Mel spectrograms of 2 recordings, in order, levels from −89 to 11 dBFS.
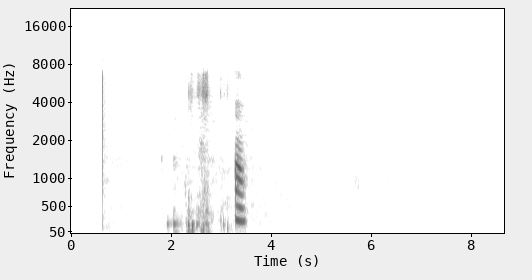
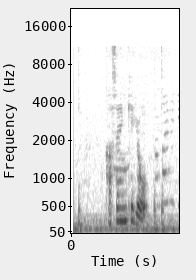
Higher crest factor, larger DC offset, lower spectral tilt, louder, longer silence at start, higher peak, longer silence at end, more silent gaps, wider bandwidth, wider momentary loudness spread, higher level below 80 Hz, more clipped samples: first, 30 dB vs 18 dB; neither; second, -3.5 dB/octave vs -9 dB/octave; second, -37 LUFS vs -25 LUFS; first, 2.05 s vs 0.05 s; second, -14 dBFS vs -8 dBFS; first, 5.2 s vs 0 s; neither; second, 7.2 kHz vs 11.5 kHz; first, 25 LU vs 17 LU; second, -70 dBFS vs -42 dBFS; neither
